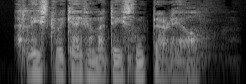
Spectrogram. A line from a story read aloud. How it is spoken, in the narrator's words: he whispered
